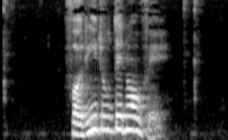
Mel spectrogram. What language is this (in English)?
Esperanto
